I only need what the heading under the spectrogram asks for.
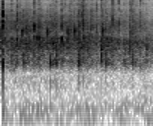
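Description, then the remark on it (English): A crowd applauds steadily, many hands clapping in a dense, even patter of crisp sharp claps that holds at a constant loudness throughout, with no voices heard over it. “I'll clap for that.”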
